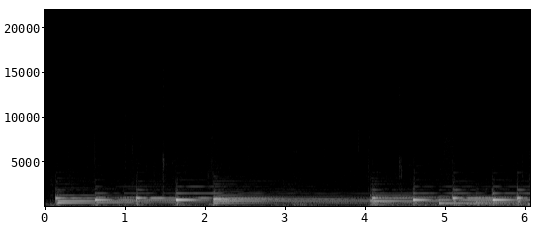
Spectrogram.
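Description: Background music: piano notes struck about twice a second over a sustained chord, pausing on one held chord in the middle before the phrase picks up again.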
